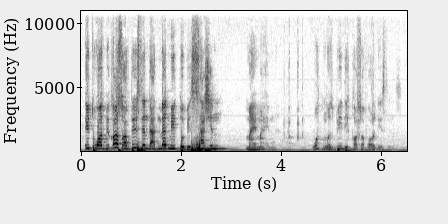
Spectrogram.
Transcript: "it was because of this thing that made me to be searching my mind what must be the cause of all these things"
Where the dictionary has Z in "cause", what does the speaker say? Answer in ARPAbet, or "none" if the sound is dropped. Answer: S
